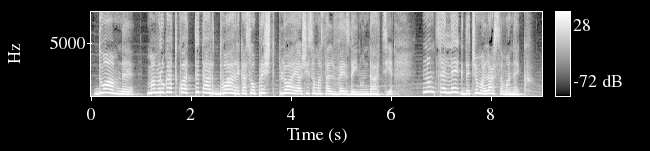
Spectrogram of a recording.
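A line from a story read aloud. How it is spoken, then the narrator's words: Old man's desperate cry. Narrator (Romanian): Într-un strigăt disperat, bătrânul a spus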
